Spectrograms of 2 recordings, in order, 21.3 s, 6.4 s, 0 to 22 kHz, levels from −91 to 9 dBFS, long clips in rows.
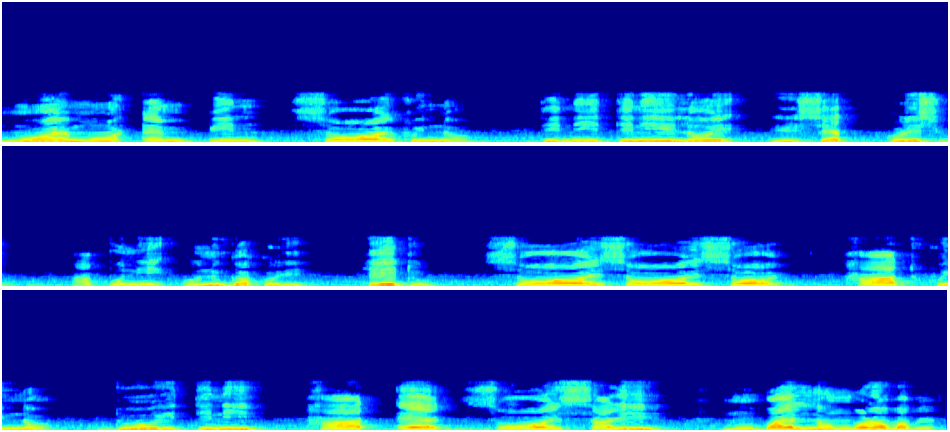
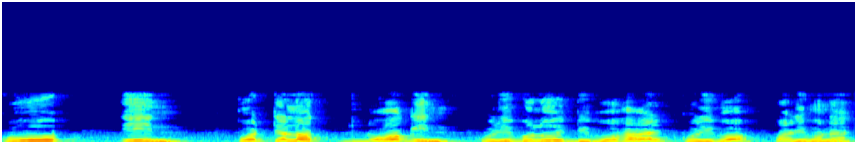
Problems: none marked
